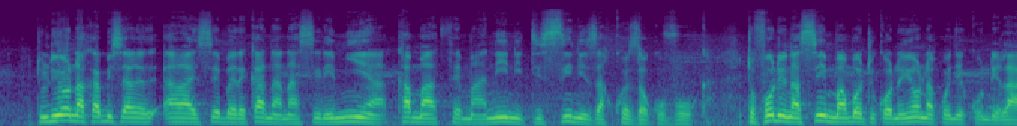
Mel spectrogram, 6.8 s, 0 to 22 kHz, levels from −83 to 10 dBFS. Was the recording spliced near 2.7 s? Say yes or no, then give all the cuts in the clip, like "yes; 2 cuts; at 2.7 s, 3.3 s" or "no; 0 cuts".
no; 0 cuts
